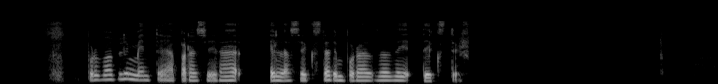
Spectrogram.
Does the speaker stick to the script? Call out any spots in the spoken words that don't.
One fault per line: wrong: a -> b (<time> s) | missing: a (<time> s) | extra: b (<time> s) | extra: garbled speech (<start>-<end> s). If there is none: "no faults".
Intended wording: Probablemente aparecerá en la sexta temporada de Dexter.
no faults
